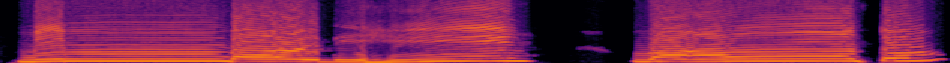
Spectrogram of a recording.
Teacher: نون ساکن کے بعد تا آ گیا، جو کہ اخفا کی فیملی میں سے ہے، ہم ہائٹ کریں گے، چھپائیں گے، اخفا کریں گے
